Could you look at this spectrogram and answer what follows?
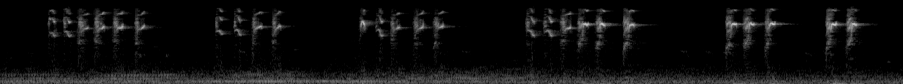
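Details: Blue-crowned hanging parrot in full song, delivering a long 'cililin' fill-in meant for tutoring magpie robins and white-rumped shamas; repeated clusters of three to five sharp, very high chirps, some ending in brief whistled notes, over a quiet background.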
